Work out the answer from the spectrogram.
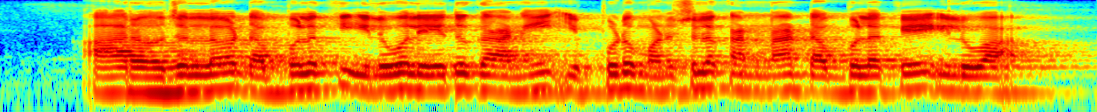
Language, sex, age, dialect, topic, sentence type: Telugu, male, 18-24, Utterandhra, banking, statement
